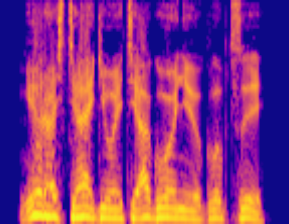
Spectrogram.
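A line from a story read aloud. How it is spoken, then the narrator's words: Furious growl. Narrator (Russian): прорычал я, свирепея от упорности их сопротивления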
